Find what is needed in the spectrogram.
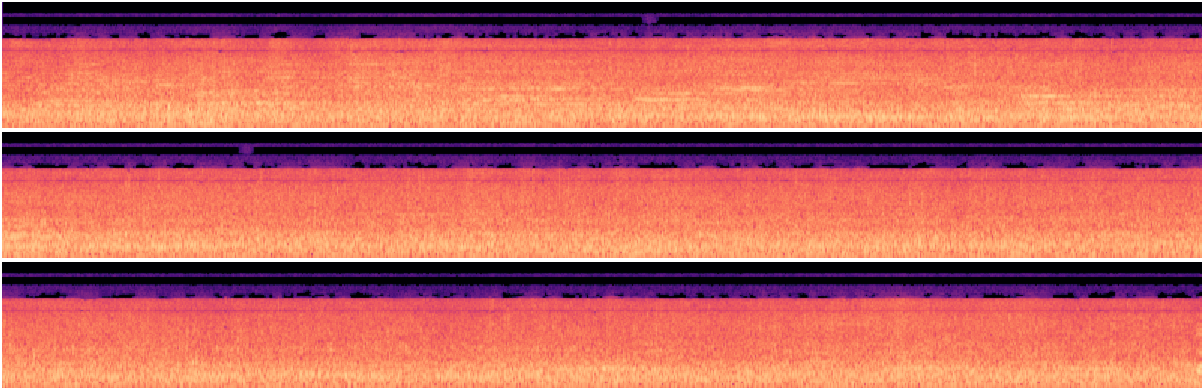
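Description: Steady splashing and churning of water in a swimming pool as a swimmer strokes down the lane, with faint voices in the background.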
